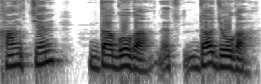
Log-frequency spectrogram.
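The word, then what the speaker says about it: Khangchendzonga: आगे कहता है, सॉरी दोस्तों इसका जो है तो प्रोनाउंसिएशन क्या होता है? खांगचेन, क्या है? खांगचेन द जोगा, ध्यान रखिएगा।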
